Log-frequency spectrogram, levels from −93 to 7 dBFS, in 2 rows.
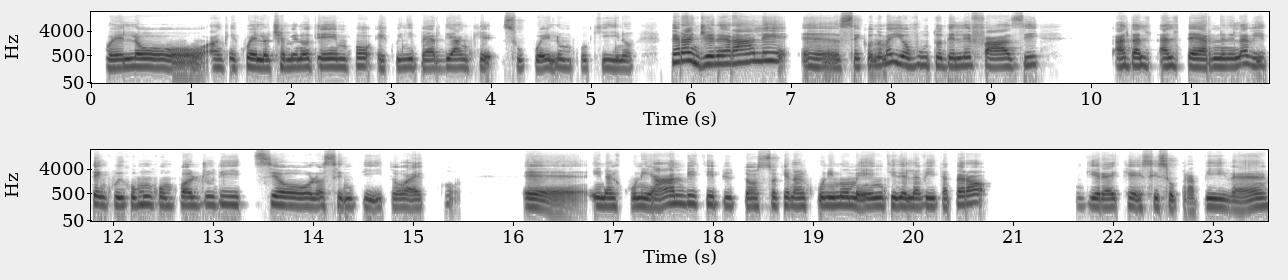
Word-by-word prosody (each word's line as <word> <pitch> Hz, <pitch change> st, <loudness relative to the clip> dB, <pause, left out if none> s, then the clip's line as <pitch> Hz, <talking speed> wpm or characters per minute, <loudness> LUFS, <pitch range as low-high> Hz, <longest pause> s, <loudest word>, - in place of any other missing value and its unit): Quello 185 Hz, 0 st, +3 dB
anche 185 Hz, 0 st, -4 dB
quello, 185 Hz, -2 st, +4 dB
c'è 180 Hz, +2 st, -3 dB
meno 190 Hz, +1 st, +2 dB
tempo 195 Hz, +1 st, -1 dB
e 170 Hz, -2 st, -7 dB
quindi 185 Hz, +1 st, -3 dB
perdi 175 Hz, +1 st, -1 dB
anche 185 Hz, -, -3 dB
su 175 Hz, 0 st, -5 dB
quello 170 Hz, +2 st, +1 dB
un 175 Hz, -1 st, -5 dB
pochino. 170 Hz, -1 st, -5 dB, 0.3 s
Però 300 Hz, +3 st, +5 dB
in 305 Hz, -6 st, +5 dB
generale, 275 Hz, +7 st, +3 dB
ehm, 195 Hz, -6 st, -2 dB
secondo 190 Hz, +3 st, -1 dB
me, 280 Hz, -, +1 dB
io 245 Hz, -5 st, +2 dB
ho -, -, +3 dB
avuto 220 Hz, 0 st, -3 dB
delle 210 Hz, +2 st, +1 dB
fasi 195 Hz, +4 st, 0 dB, 0.7 s
ad 200 Hz, +2 st, +1 dB
al 210 Hz, 0 st, +3 dB
alterne 200 Hz, -1 st, +2 dB
nella 210 Hz, +6 st, +2 dB
vita 210 Hz, -1 st, -1 dB
in 190 Hz, -, 0 dB
cui 180 Hz, 0 st, +1 dB
comunque 185 Hz, +1 st, -2 dB
un 180 Hz, -, -7 dB
po' 195 Hz, +1 st, 0 dB
il 185 Hz, 0 st, -1 dB
giudizio 200 Hz, -2 st, 0 dB
l'ho 170 Hz, +2 st, 0 dB
sentito, 165 Hz, -2 st, -4 dB
ecco. 155 Hz, +1 st, -6 dB, 0.6 s
Ehm, 155 Hz, -, +1 dB
in 175 Hz, 0 st, +2 dB
alcuni 170 Hz, 0 st, 0 dB
ambiti 210 Hz, +2 st, 0 dB
piuttosto 175 Hz, -1 st, -4 dB
che 185 Hz, -, -2 dB
in 180 Hz, -, -2 dB
alcuni 175 Hz, +1 st, +1 dB
momenti 180 Hz, -1 st, +2 dB
della 175 Hz, -1 st, +2 dB
vita, 170 Hz, -2 st, -1 dB
però 215 Hz, +4 st, +1 dB, 0.9 s
direi 165 Hz, -1 st, -1 dB
che 160 Hz, -2 st, -2 dB
si 165 Hz, +1 st, -3 dB
sopravvive, 155 Hz, -4 st, -1 dB
eh. -, -, +1 dB
185 Hz, 145 wpm, -24 LUFS, 175-205 Hz, 0.9 s, Però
